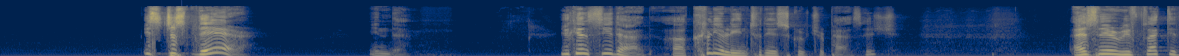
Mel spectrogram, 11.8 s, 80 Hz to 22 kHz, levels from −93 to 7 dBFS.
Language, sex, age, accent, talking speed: English, male, 50-69, Japanese, 90 wpm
